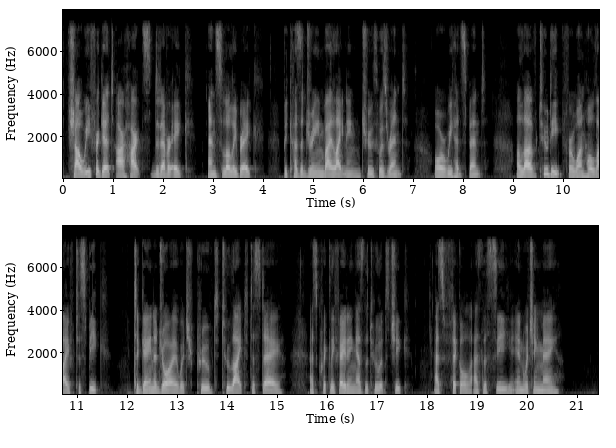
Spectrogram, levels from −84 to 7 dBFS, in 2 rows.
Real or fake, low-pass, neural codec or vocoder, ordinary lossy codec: fake; 7.2 kHz; vocoder, 44.1 kHz, 128 mel bands every 512 samples, BigVGAN v2; AAC, 48 kbps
